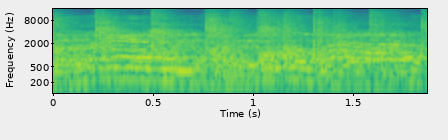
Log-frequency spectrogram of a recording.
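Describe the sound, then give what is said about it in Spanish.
Loud, sustained applause from a group, with many hands clapping in a dense, crackling patter that keeps an even level throughout. “Concha, un aplauso para”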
